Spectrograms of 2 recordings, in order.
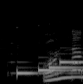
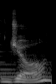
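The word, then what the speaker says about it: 女: Onna no ko. Onna no ko. So we have the kanji for woman, which is onna. can also be pronounced as jo, depending on the context.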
